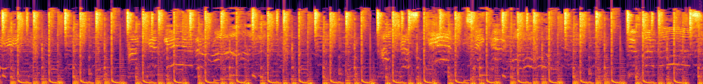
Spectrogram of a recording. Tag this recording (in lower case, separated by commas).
dance music, electronic music, music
